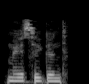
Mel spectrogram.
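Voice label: "mäßigend", German; adjectives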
